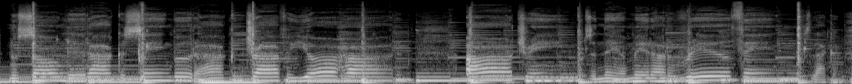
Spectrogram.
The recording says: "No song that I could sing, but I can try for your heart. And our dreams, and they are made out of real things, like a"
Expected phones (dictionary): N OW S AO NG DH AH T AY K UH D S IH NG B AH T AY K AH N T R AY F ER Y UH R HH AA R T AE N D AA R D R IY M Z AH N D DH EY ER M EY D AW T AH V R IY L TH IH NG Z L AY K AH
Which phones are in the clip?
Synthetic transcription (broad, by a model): N OW S AO NG DH AH T AY K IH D S IH NG B AH T AY K AH N T R AY F ER Y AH R HH AA R T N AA D R IY M Z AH N DH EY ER M EY D AW T AH V R IY L TH IH NG Z L AY K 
